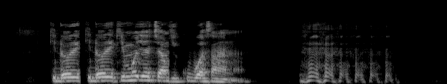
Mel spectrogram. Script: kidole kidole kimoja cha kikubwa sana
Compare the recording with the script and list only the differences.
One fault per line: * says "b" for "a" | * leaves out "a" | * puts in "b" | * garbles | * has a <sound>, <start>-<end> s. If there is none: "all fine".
* has a laugh, 3.0-4.0 s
